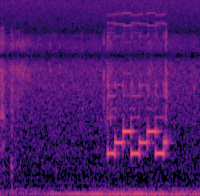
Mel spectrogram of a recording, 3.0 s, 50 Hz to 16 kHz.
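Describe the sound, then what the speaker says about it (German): A telephone in the horror game Project Zero 4: Mask of the Lunar Eclipse rings as a brief run of alternating electronic beep tones, fairly quiet, over a steady low hum with no one talking. "Oh, jetzt klingelt auch noch das Telefon."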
